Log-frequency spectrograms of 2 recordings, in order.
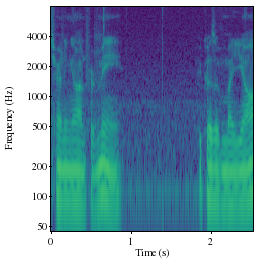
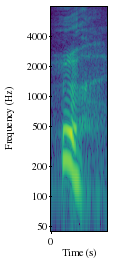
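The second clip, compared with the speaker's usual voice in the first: mock sigh; 12 semitones higher, 10 dB louder than usual. Laptop's mock reply.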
